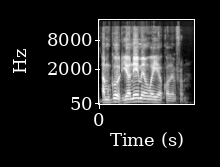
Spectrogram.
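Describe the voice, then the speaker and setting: A man's voice: medium pitch, fairly quick, clear, resonant tone. A man hosting a live call-in religious debate stream, pressing the caller with repeated questions and cutting in often. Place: Europe.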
